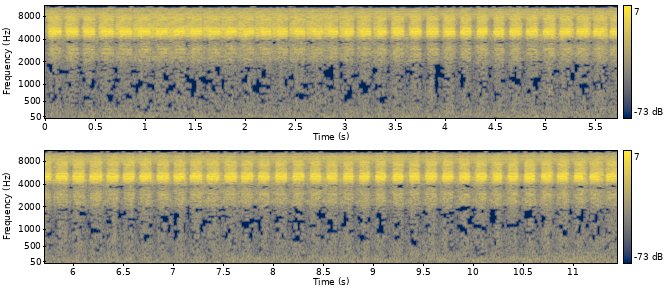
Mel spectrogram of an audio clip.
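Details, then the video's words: Summer cicada chorus in Provence, in the south of France. The high, hissing buzz throbs in fast regular pulses, nearly three per second, and holds unbroken for the whole stretch with no other sounds. "Escuchar les cigarras en verano"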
